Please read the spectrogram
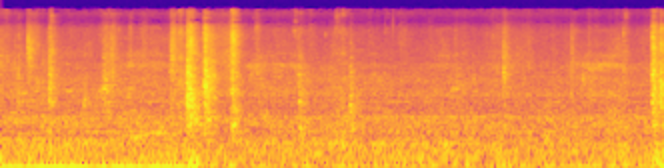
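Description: A kitchen drawer slides open and shut with a few sharp clicks and wooden knocks over a steady low hum that stops partway through.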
